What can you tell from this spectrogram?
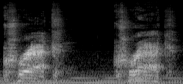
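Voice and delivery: normal talking voice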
